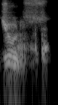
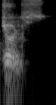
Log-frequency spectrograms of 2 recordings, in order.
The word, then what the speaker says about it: joule: Este J mayúscula es joules, ¿ya? Entonces, newton por metro, si es que calculamos trabajo, repito, es joules. Profe, pero ahí dice joule. Claro, se escribe joule, pero se pronuncia joules.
